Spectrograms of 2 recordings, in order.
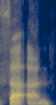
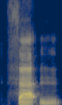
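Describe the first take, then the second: First: The second syllable is a separate un sound. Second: The second syllable ends in a bare n. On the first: It sounds rough. The speaker calls it wrong. "sounds very rough" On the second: It sounds mature and refined. The speaker calls it right. "sort of mature and refined"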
